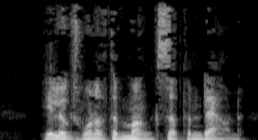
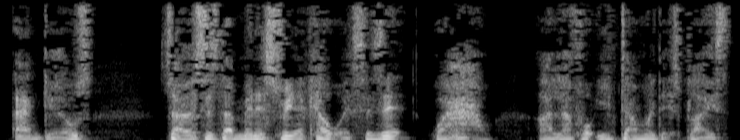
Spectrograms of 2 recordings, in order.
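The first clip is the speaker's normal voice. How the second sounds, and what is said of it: Raucous South London accent. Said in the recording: “in a raucous South London accent”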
